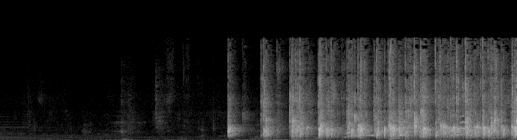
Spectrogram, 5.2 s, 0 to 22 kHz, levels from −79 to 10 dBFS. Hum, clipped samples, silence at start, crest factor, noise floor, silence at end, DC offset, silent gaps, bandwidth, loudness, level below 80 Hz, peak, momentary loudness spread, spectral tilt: none; under 0.1%; 2.25 s; 24 dB; -60 dBFS; 0 s; under 0.1%; none; 16.5 kHz; -21 LUFS; -58 dBFS; 0 dBFS; 9 LU; 1.5 dB/octave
